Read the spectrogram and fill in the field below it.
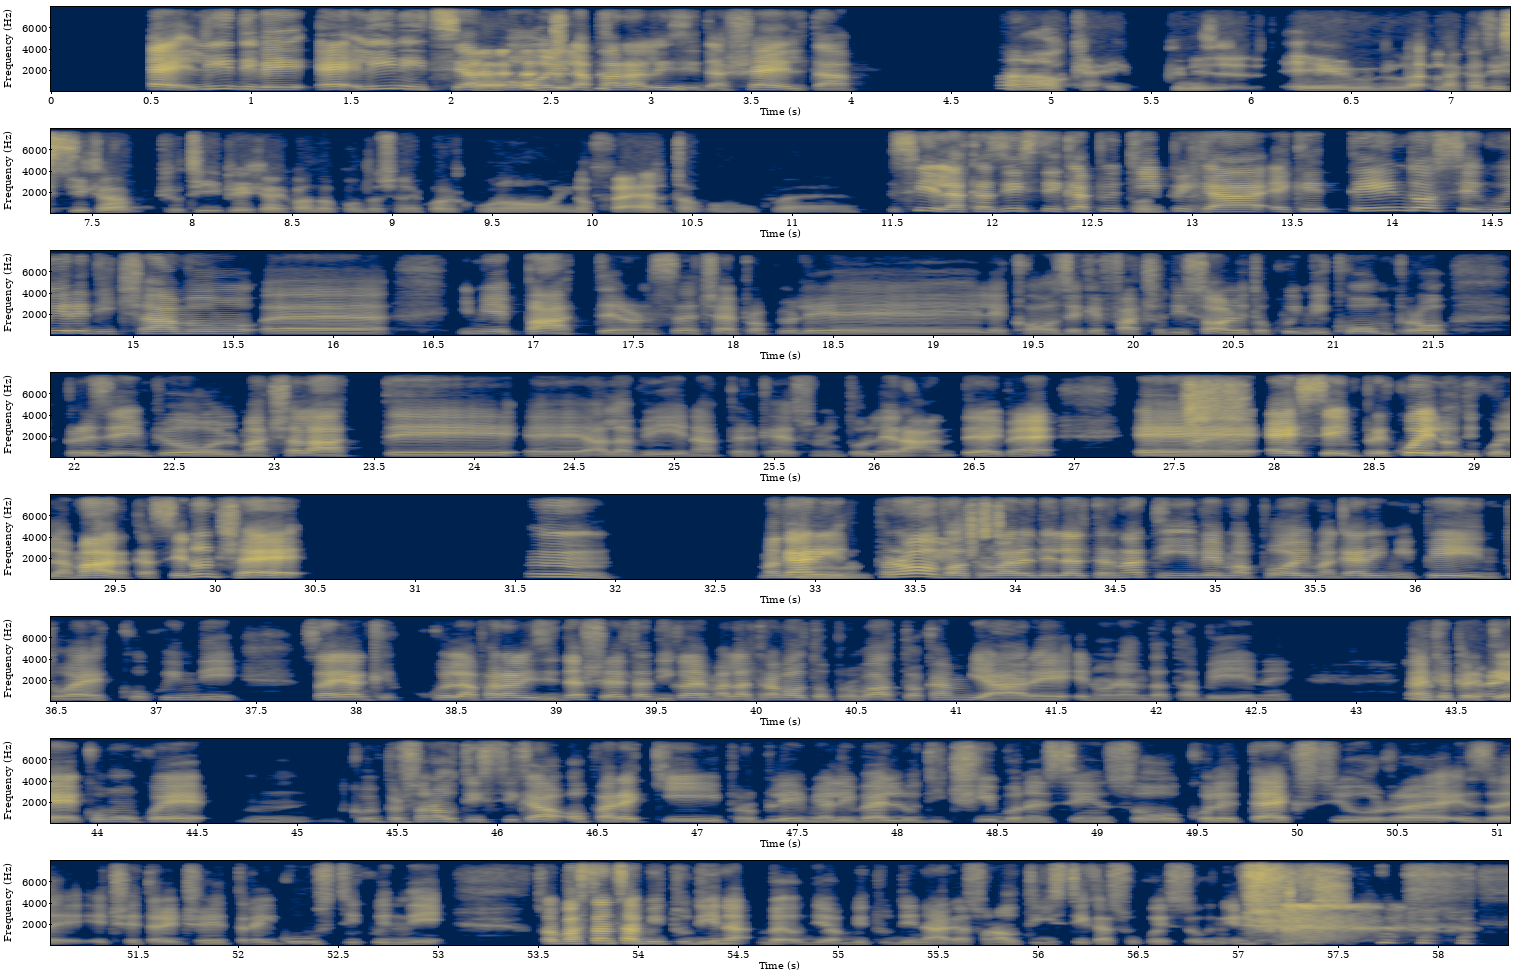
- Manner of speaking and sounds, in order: giggle; in English: "patterns"; "proprio" said as "propio"; other noise; other background noise; in English: "texture"; chuckle
- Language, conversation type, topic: Italian, podcast, Come riconosci che sei vittima della paralisi da scelta?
